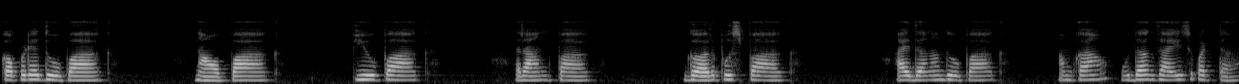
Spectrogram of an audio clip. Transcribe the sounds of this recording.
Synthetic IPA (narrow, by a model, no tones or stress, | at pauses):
kəpɽed̪upak | nawpak | pupak | ɾand̪pak | ɡʱəɾpuspak | ajd̪anad̪upak | amkãud̪əkd͡zait͡spəɽt̪a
